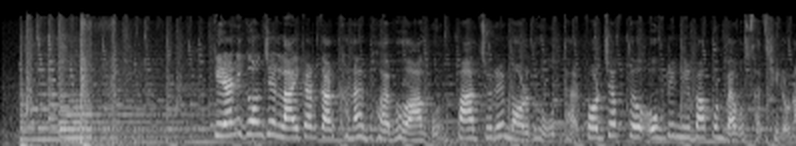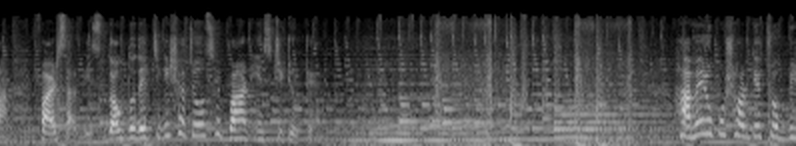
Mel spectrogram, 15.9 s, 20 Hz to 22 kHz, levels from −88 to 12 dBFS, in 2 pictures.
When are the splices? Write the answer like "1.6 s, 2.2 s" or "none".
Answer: 0.9 s

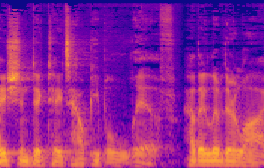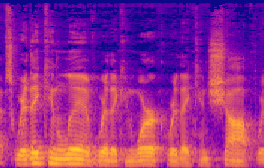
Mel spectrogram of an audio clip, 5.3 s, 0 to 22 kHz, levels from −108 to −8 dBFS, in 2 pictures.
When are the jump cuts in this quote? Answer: 1.8 s, 2.8 s

